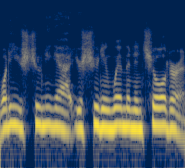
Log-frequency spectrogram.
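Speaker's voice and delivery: terrified, high, loud frightened scream. Retelling what a scared Army soldier said during shooting: imitating someone screaming. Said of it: "she was screaming".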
